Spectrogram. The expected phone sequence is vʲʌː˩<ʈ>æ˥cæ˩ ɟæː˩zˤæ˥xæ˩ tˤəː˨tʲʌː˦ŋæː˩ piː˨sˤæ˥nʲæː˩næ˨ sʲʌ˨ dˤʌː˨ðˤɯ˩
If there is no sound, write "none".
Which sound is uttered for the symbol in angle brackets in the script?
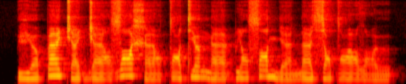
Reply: p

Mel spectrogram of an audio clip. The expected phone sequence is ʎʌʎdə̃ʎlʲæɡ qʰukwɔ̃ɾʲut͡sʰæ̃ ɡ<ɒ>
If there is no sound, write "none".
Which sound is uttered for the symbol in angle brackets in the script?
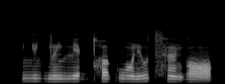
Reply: ɒ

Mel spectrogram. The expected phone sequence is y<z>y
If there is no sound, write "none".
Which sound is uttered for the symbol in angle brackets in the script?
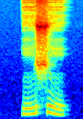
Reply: ʃ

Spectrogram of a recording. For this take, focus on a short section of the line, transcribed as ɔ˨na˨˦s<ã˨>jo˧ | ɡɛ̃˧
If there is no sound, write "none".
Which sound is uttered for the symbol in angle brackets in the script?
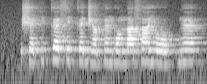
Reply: ã˦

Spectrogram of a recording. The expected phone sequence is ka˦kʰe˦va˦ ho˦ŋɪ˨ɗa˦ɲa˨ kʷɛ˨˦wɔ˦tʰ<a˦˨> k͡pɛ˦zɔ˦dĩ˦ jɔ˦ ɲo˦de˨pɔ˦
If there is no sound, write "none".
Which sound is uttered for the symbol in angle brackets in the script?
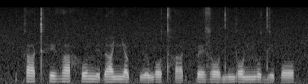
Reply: a˨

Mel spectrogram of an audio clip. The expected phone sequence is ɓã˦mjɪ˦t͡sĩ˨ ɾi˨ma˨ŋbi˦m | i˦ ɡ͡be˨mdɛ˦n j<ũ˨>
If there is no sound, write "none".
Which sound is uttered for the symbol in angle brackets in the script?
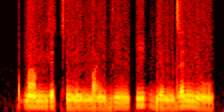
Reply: ũ˨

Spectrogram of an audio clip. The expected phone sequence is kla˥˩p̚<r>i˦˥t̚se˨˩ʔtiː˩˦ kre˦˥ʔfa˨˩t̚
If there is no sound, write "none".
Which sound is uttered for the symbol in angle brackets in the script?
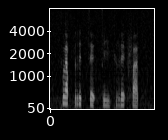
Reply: r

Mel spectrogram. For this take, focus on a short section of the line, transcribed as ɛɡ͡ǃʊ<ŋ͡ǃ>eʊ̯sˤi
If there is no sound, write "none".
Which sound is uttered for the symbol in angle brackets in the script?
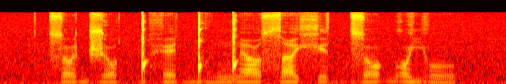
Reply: ŋ͡ǃ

